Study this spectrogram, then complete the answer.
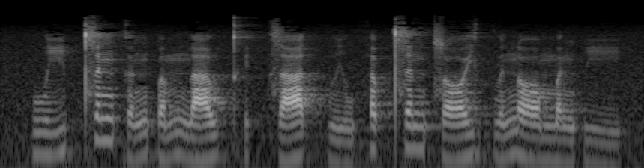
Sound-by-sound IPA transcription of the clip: w iː˨˥ p̚ t͡s ɐ˥ ŋ k ɐ˨˥ ŋ p ɐ˨˥ m n̪ aː˨˥ w kʰ ɪ˨˥ k̚ t͡s aː˨˥ t̚ kʷ iː˨˩ w h ɐ˥ p̚ t͡s ɐ˥ n t͡s ɔː˨˥ j kʷ ɐ˨˥ n ɔː˨ m ɐ˨ ŋ p iː˨˩

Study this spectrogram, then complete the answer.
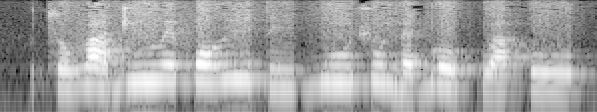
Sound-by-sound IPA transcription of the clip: t͡s o˨ v a˦˨ d͡ʒ ĩ˦ β e˦ f ɔ˦ ɣ i˦ t iː˨ ɡ͡b ũ˦ ʃ u˦ n ɛ˨ ɡ o˦˨ kʷ a˨ h u˦

